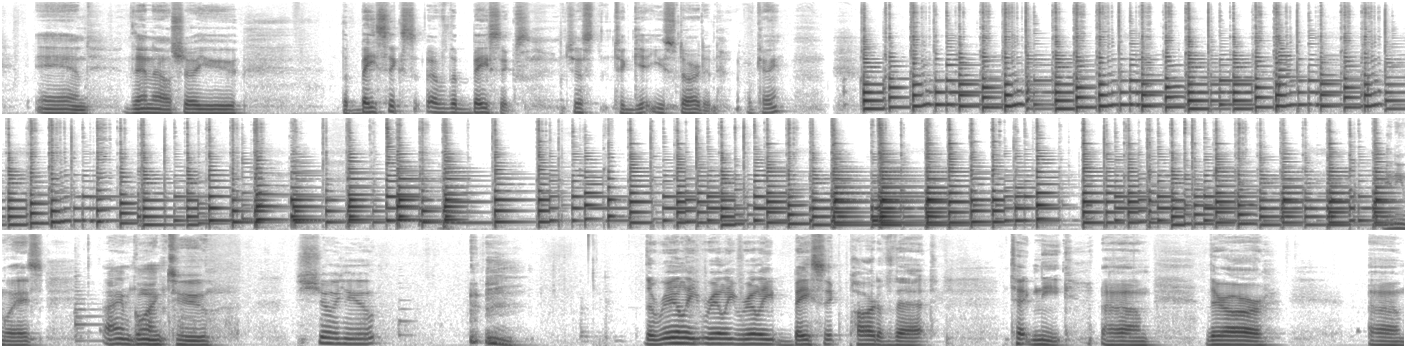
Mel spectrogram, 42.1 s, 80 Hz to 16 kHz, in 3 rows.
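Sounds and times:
banjo ukulele plucking and strumming: 0:08.4 - 0:29.3.

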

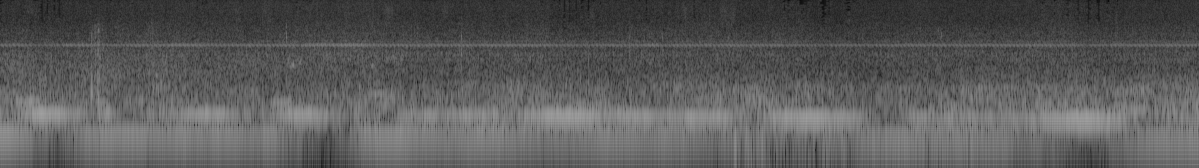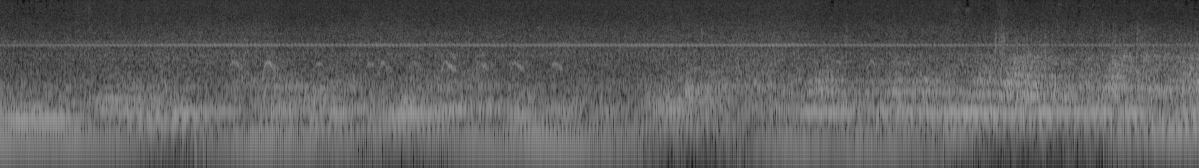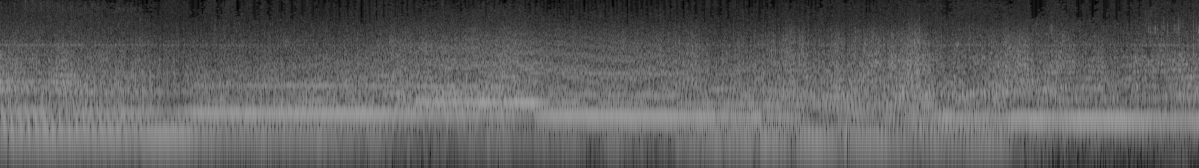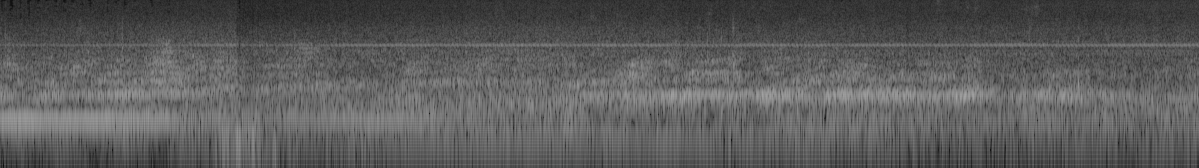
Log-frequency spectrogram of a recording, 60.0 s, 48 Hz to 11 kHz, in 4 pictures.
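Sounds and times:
engine running: 0:00.0 - 0:59.9
thin high whine: 0:00.0 - 0:59.9.

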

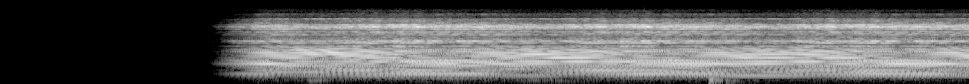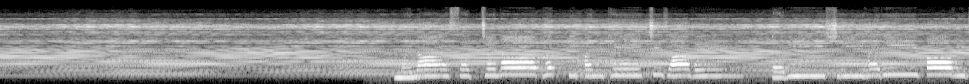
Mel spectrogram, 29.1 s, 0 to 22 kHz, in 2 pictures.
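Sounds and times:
buzzy drone: 0:03.5 - 0:29.0.

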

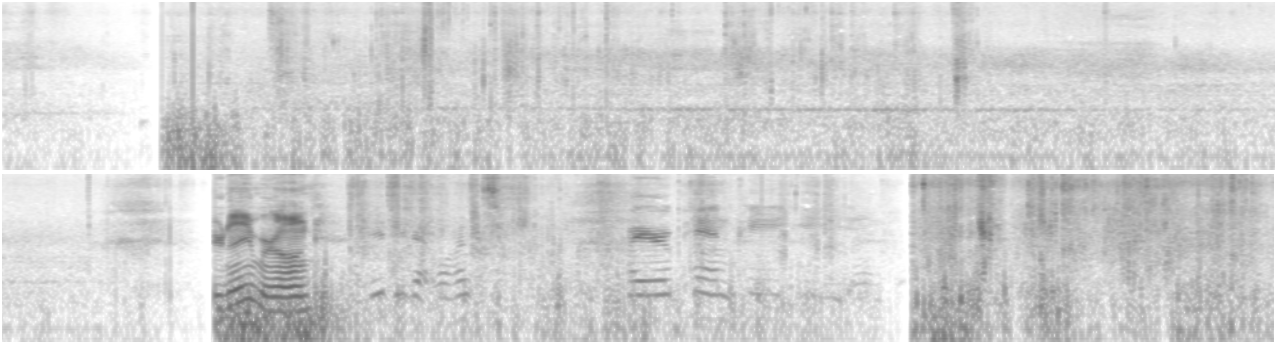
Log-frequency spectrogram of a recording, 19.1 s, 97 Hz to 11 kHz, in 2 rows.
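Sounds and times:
wind rumbling on microphone: 0:00.0 - 0:19.0
footsteps on salt crust: 0:01.2 - 0:07.4, 0:15.0 - 0:19.0.

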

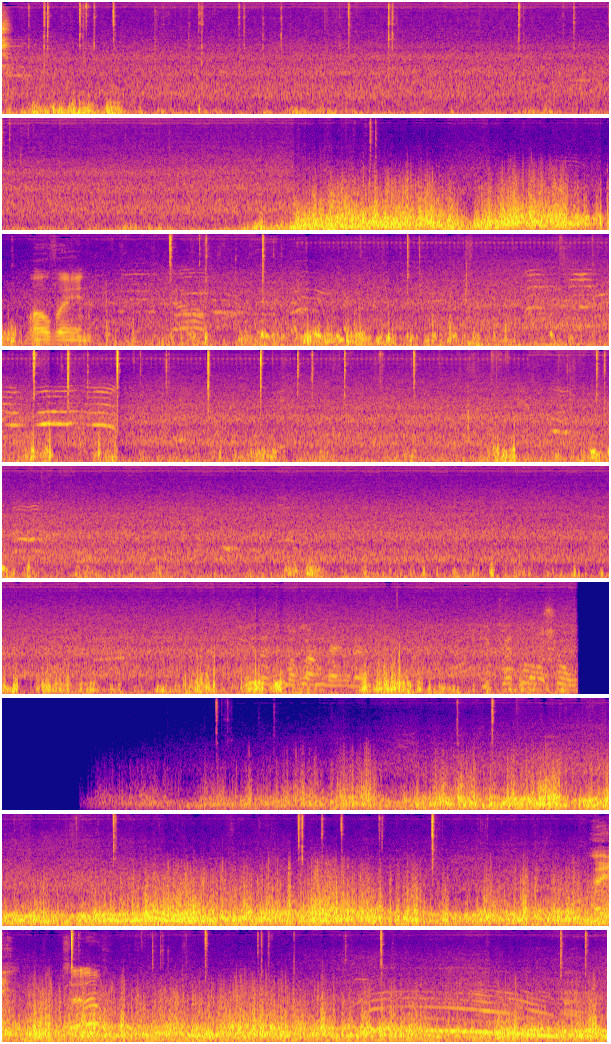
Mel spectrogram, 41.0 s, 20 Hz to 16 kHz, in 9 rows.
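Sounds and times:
wind buffeting microphone: 0:00.0 - 0:27.1, 0:28.0 - 0:40.9
faint clicks: 0:00.2 - 0:03.0, 0:13.8 - 0:17.3, 0:18.1 - 0:18.3, 0:40.6 - 0:40.9
faint ticks: 0:00.2 - 0:03.0.

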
